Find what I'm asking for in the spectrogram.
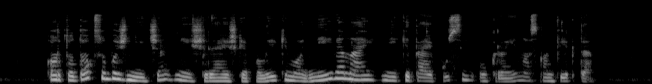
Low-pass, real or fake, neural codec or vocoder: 10.8 kHz; real; none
